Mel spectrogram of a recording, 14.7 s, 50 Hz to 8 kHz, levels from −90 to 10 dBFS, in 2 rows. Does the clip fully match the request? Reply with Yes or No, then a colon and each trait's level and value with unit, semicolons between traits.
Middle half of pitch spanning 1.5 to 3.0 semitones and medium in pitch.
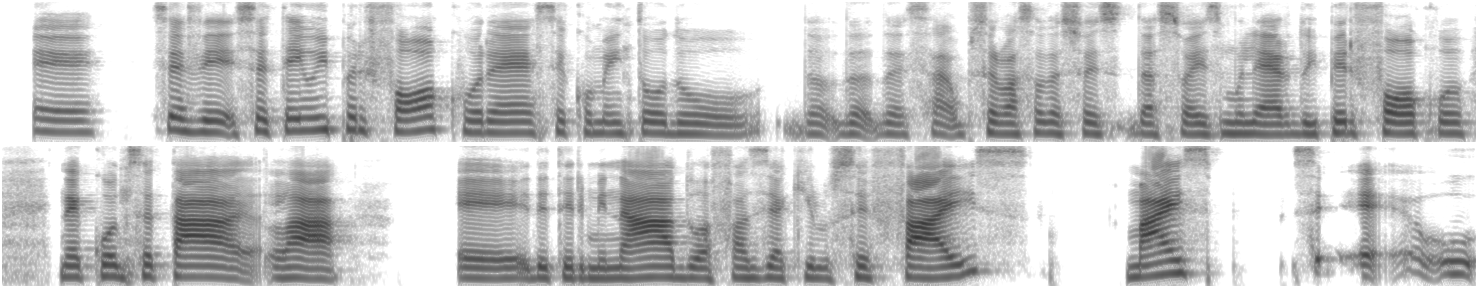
Yes: narrow, 2.4 semitones; medium, 180 Hz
